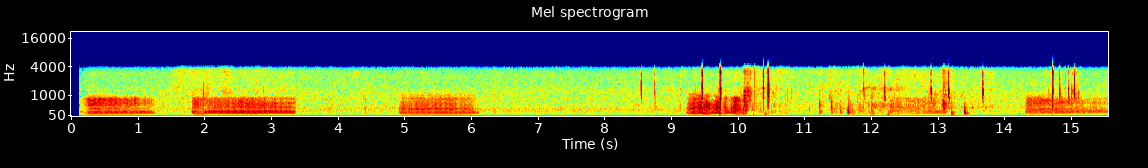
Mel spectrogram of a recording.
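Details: Domestic cat walking around holding a dragonfly teaser toy in its mouth, growling quietly though nobody tries to take it: low, rumbling, harmonic growls lasting one to two seconds, four bouts with pauses, then soft clicks and rustling.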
